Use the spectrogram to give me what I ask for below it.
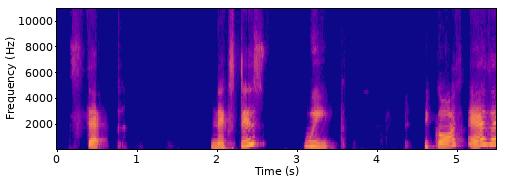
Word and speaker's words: sept: pronounced as joe sees in number 7 p will be silent so the pronunciation will be not sept it is set next is width because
